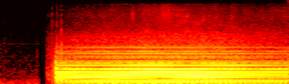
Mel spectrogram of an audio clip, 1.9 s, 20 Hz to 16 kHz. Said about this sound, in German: Der Gong als Konstante. Mit ihm geht es heute um 11 Uhr jedenfalls pünktlich los, wie immer.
